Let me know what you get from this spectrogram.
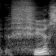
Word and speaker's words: Fur: Vous avez pris comme nom de groupe Fur, ça s'écrit F-U-R. Si c'était anglo-saxon, ça serait une fourrure, et ça serait fur.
